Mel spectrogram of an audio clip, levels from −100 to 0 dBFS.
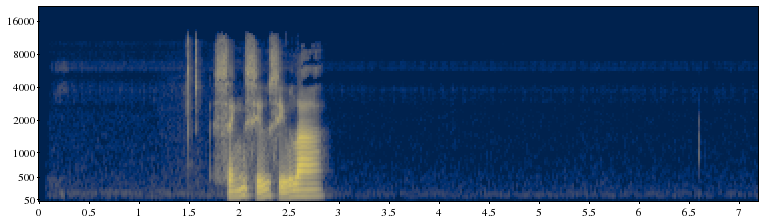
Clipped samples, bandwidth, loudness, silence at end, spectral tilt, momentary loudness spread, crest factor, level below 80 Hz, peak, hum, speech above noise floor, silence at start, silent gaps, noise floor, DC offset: under 0.1%; 12.5 kHz; -21 LUFS; 4.35 s; -4 dB/octave; 22 LU; 26 dB; -76 dBFS; -2 dBFS; none; 60 dB; 1.5 s; none; -81 dBFS; under 0.1%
